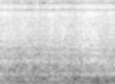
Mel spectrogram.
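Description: Chopped tomato cooks in a hot pan with ginger garlic paste for a South Indian dish, giving a dense, steady sizzle and crackle that stays close and even, with no talking.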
